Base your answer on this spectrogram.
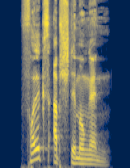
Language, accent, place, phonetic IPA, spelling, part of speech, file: German, Germany, Berlin, [ˈfɔlksʔapˌʃtɪmʊŋən], Volksabstimmungen, noun, De-Volksabstimmungen.ogg
- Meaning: plural of Volksabstimmung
